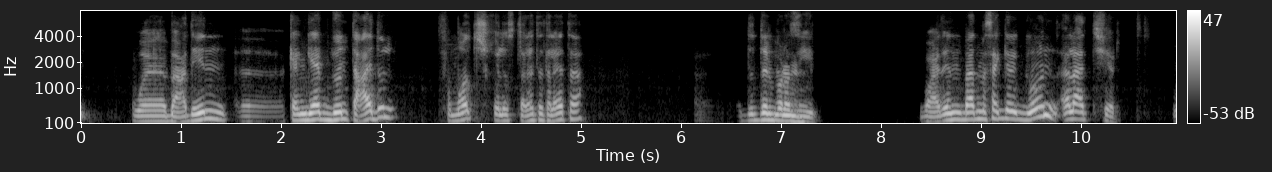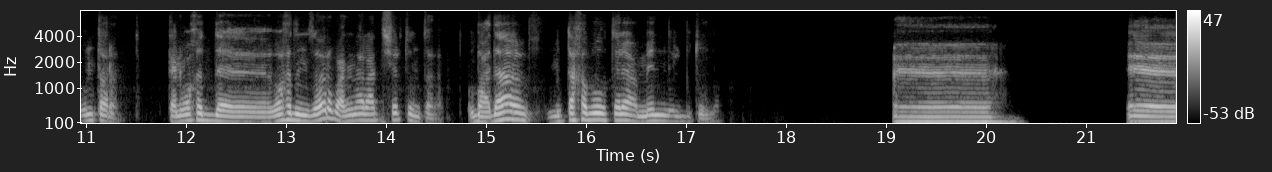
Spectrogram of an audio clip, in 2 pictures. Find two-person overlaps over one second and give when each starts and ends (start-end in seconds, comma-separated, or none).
none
